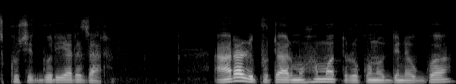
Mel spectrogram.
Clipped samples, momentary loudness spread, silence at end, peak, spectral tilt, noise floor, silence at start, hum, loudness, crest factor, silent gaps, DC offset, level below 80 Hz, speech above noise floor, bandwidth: under 0.1%; 12 LU; 0 s; -6 dBFS; -7.5 dB/octave; -67 dBFS; 0 s; none; -25 LUFS; 18 dB; none; under 0.1%; -58 dBFS; 43 dB; 9.8 kHz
